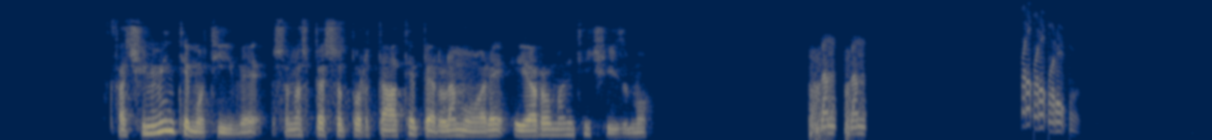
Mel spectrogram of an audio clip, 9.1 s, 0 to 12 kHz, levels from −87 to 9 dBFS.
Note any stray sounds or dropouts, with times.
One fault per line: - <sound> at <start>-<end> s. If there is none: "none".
- laugh at 6.1-6.5 s
- chirp at 7.7-8.1 s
